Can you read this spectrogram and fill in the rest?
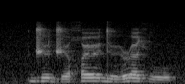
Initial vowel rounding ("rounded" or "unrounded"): rounded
